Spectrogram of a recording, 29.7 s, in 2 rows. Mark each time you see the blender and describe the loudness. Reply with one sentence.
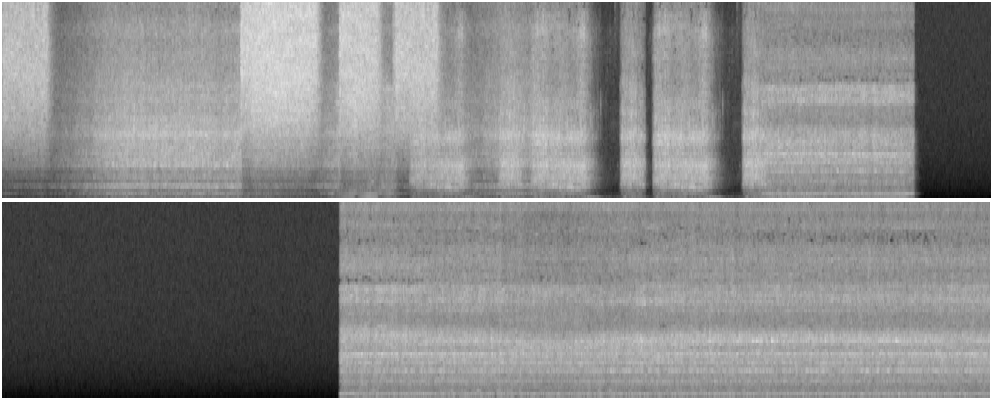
The blender can be heard from 5.0 to 13.7 s, at a steady volume; and from 19.9 to 29.6 s, at a steady volume.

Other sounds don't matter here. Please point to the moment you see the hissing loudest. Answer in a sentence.
The volume of the hissing peaks at 4 seconds.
